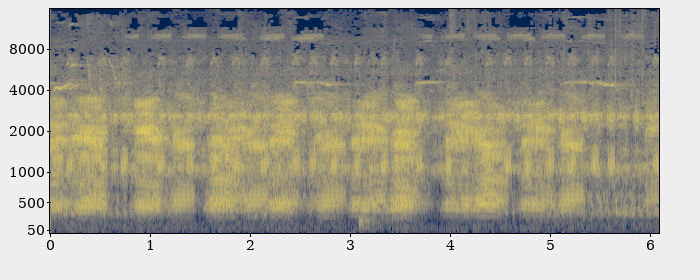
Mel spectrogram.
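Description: Frogs croak in a dense rainy-season chorus of pulsed, rasping calls.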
